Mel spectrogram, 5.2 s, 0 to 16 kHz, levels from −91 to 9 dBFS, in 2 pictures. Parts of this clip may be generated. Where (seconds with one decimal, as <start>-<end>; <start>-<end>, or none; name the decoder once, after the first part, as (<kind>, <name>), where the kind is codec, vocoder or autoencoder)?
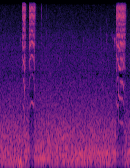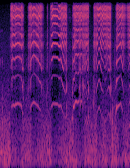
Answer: none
